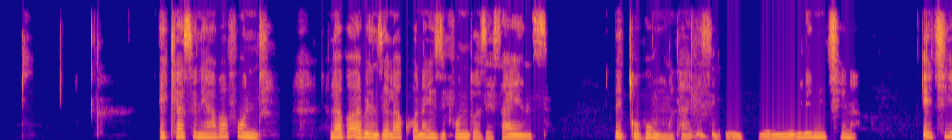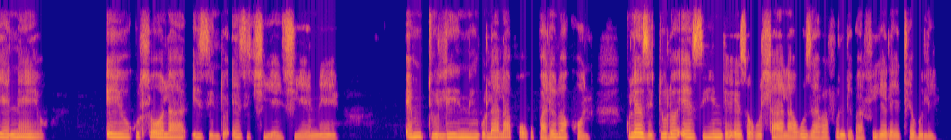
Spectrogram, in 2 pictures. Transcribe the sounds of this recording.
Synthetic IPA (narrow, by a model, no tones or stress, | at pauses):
ɛkʰasinijaβafundʱi | laβɔaβɛnd͡zʱɛlakʰɔnaizifundʱɔzɛsajensʼi̥ | βeǀuβuŋulaizintʼɔet͡ʃʼijɛnɛjɔɣulemit͡ʃʼina | et͡ʃʼijɛnɛjɔ | ɛjoɣuɬɔlaizintʼɔ̰ʔezit͡ʃʼijɛt͡ʃʼijɛnɛjɔ | em̩d̥ʱuliniɣulalap̚ʰɔuɣub̥ʱalɛlwakʰɔnaɣulezitʼulɔʔezindʱɛɛzoɣuɬalauɣuzɛaβafundʱiβafiɣɛlɛːtʰeβuliːni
